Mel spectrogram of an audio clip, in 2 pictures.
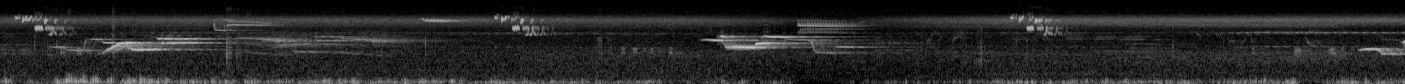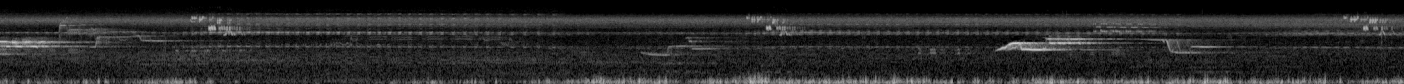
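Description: Birds chirping and calling in short whistled phrases and quick sweeps every few seconds over a steady high-pitched buzz, with a low background rumble underneath.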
